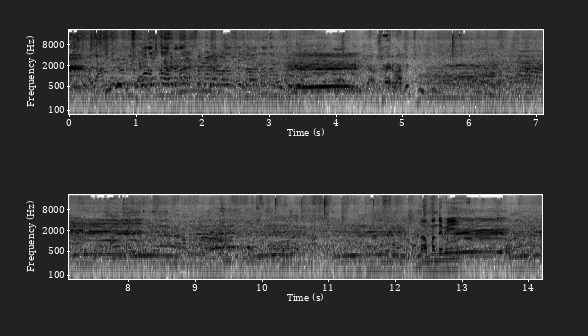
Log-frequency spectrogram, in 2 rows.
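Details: Cattle market at Aftabganj, Dinajpur, with cows and calves on sale, May 19, 2026: many short, overlapping lowing calls from several animals in quick succession, mixed with busy crowd chatter and voices.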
